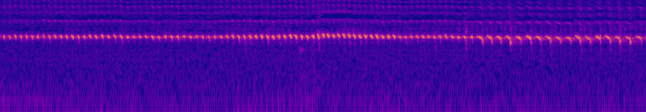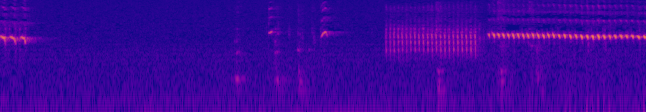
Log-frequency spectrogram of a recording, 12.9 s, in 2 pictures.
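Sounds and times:
Waterslager canary singing bubbling dipping notes: 0:00.0 - 0:06.9, 0:08.8 - 0:12.9.

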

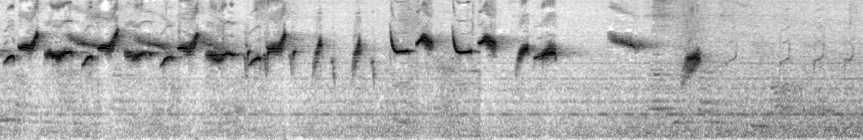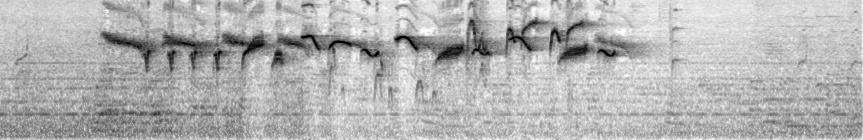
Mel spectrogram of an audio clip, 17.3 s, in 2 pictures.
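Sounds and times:
Chinese hwamei song: 0:00.0 - 0:07.1, 0:09.7 - 0:15.5.

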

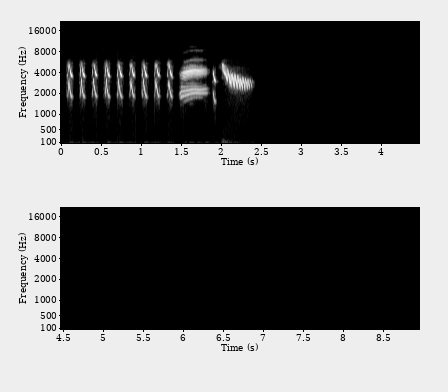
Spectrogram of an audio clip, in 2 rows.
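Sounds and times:
European goldfinch singing: 0:00.0 - 0:02.4.

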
